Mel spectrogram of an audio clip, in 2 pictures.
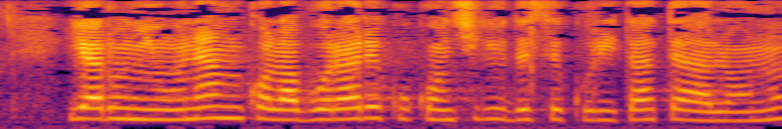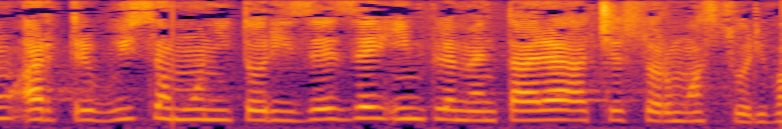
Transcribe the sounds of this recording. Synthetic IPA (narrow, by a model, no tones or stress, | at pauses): jaɾuniuneaɨŋko̞labo̞ɾaɾe̞kuko̞nsiljud̪e̞se̞kuɾit̪at̪e̞alo̞nuʔart̪ɾe̞buisəmo̞nit̪o̞ɾize̞ze̞imple̞me̞nt̪aɾeaːt͡ʃe̞st̪o̞rməsurʲ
